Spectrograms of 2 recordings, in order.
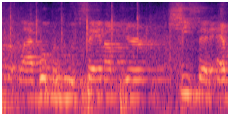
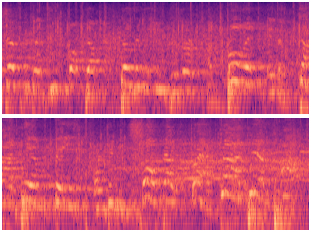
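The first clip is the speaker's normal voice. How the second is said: angry shout; 9 semitones higher, 5 dB louder than usual. Real, not acted. Protest speech about police killings.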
